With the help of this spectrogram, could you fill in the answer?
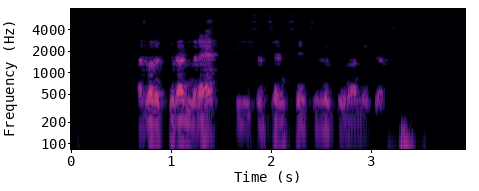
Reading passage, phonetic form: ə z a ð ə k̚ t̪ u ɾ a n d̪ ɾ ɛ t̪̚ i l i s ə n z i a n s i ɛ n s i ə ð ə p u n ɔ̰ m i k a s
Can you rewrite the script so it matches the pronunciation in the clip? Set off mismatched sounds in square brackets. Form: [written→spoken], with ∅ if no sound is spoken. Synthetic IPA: ə z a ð ə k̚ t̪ u ɾ a n d̪ ɾ ɛ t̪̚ i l i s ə n [z→s] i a n s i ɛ n s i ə [ð→z] ə [p→k] u n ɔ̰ m i k [a→ə] s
